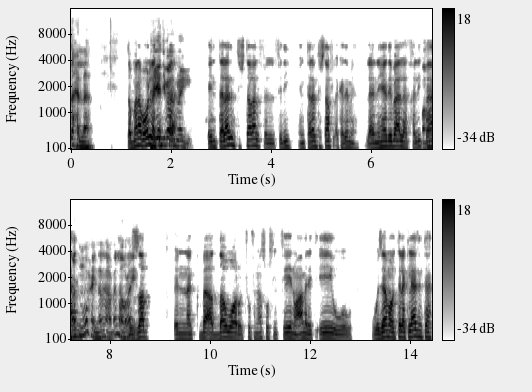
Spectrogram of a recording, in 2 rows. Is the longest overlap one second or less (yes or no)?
yes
